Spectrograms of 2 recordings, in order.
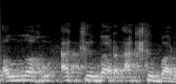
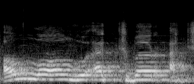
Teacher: sifat pada Kaf itu adalah bunyinya seperti bunyi pancit tayar tapi masih lagi ada Paku dalam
